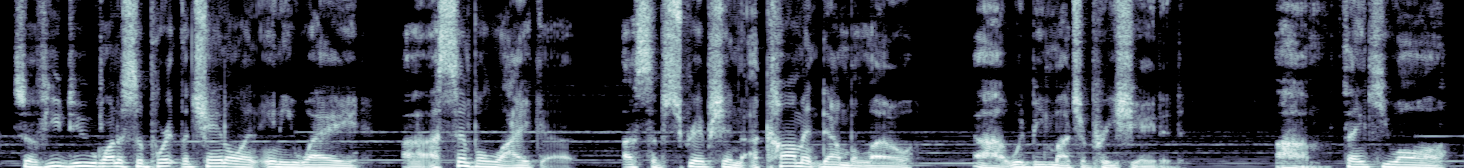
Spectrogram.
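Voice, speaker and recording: Sick-voiced man telling spooky tales. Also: medium pitch. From Appalachian foothills, US. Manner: dramatic, hushed storytelling with casual asides. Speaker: host and narrator of a paranormal channel. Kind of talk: spooky storytelling narration.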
